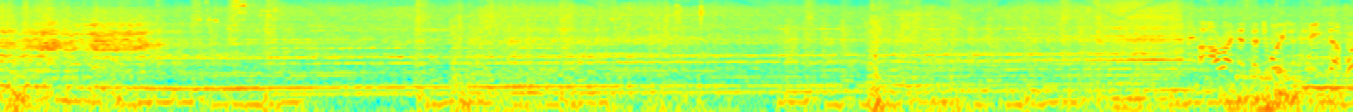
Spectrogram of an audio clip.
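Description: Street race cars skid and squeal in Need for Speed The Run, with engines roaring and tires sliding continuously and loudly throughout, while radio chatter plays over the driving noise.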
